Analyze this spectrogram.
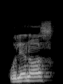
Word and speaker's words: Ulyanovsk: Sir is also an MBA Finance from Ulyanovsk University. Have I pronounced it correctly?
